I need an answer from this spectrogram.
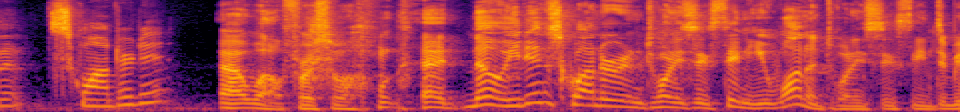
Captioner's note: laugh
